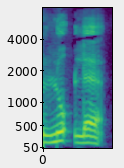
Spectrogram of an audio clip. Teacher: بلام مضمومة ثم همزة ساكنة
